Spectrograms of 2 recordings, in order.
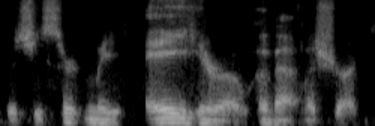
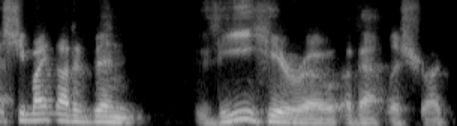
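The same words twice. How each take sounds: First: "a" said as AY before hero; softer, lower line with a stressed long "a". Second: "the" said as THEE, leaning on it; emphatic long "the" ahead of hero; stress on THE. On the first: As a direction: lean on "a" to mean one of several. Contrasts A hero with THE hero. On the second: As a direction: punch "the" before hero as the one and only. Contrasts THE hero with A hero. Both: Real, not acted.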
